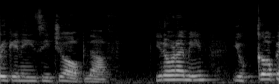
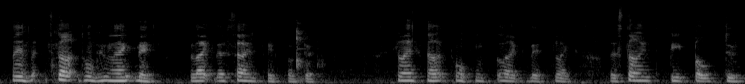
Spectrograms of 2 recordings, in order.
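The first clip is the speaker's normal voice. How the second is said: mock deaf voice; 3 semitones lower than usual. Shown as a demonstration. Comedian asking the audience whether to do the voice, mock deaf voice. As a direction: lower imitation of a deaf person's speech. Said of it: "shall I do my death voice".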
